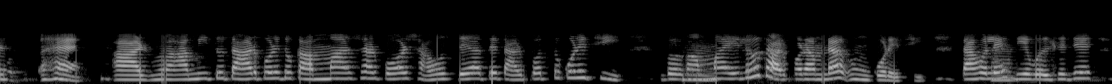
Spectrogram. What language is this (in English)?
Bangla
